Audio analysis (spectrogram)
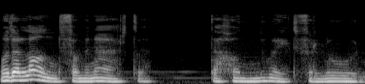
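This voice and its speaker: A woman with a West Flemish accent at a very slow pace, with music in the background. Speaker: language teacher. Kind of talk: poetry reading.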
